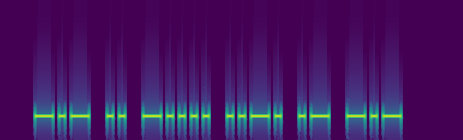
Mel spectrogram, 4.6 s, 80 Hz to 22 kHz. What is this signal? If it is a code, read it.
Morse code, heard as a keyed tone, about 20 wpm, 700 Hz. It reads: KI6FAK
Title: USA Call Signs - 6 Characters - Repeated 3x - 20wpm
